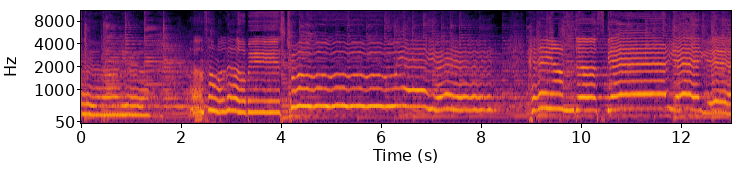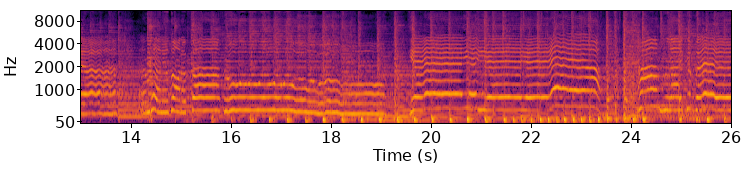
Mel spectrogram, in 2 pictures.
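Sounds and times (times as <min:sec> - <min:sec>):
woman singing into a microphone: 0:00.0 - 0:26.0
instrumental accompaniment: 0:11.1 - 0:26.0.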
